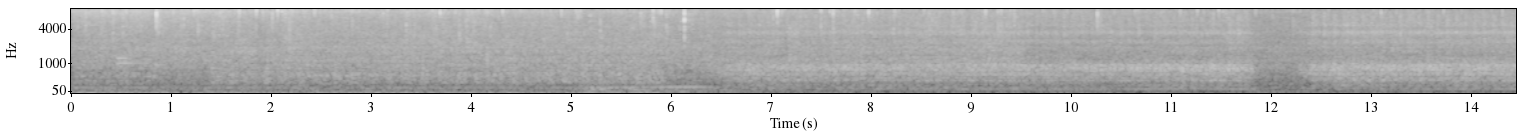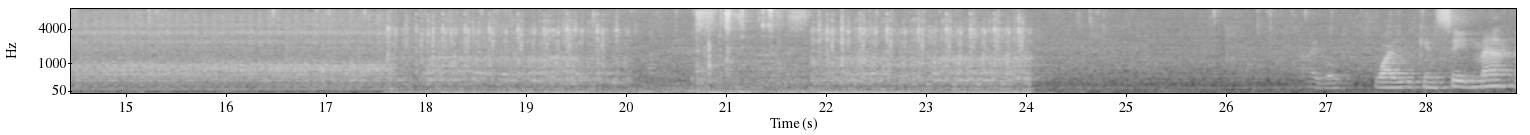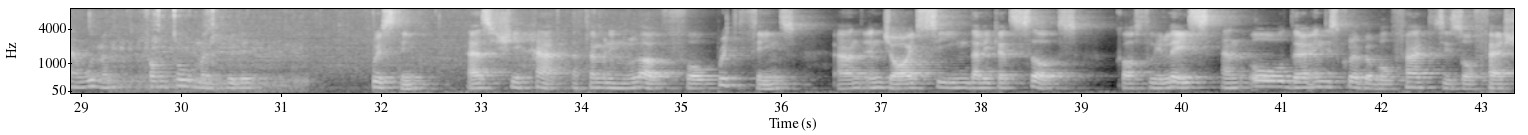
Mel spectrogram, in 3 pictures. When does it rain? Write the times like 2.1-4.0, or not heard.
0.0-35.0.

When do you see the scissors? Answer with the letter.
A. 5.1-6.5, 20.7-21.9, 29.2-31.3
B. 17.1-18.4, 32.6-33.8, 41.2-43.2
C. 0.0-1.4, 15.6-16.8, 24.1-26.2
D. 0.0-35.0
A.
